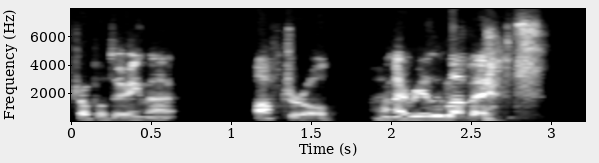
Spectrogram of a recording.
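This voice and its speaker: Vocal fry runs through this woman's voice. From US. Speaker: MMA fighter. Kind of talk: interview. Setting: live online show.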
